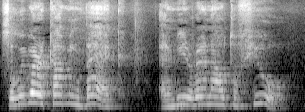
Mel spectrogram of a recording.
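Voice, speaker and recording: At a moderate pace, a man speaks with audible room echo around his voice. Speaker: spiritual seminar teacher. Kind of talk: seminar talk.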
